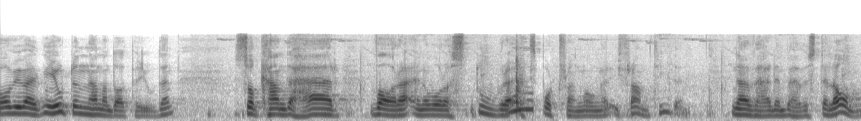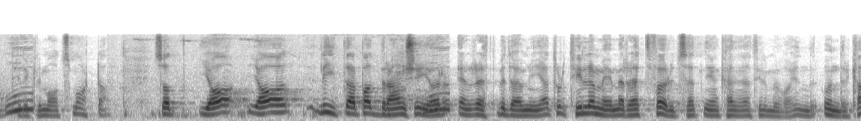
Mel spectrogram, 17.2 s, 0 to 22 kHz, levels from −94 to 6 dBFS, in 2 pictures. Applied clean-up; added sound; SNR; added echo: none; Bird + Tap / Hammer; 10 dB; none.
